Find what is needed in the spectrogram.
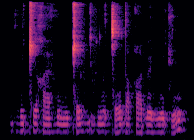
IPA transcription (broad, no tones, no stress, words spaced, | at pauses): ɡʱujǁiχæ ɦũbũǁev ɡivdũɐ̯ǀo deqi ɓæ̃jŋũ t͡ɕu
